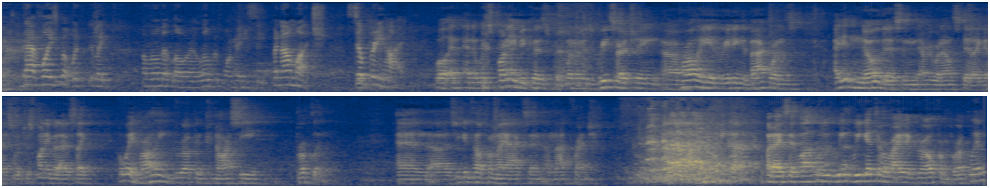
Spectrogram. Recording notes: Recorded live at Long Beach Comic Con 2014.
